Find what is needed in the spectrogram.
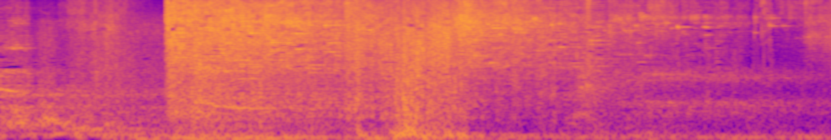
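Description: Film fight-scene sound effects: a loud crash of shattering, breaking debris about a second in, with a heavy hit a second later, then fading away under a low music score.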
